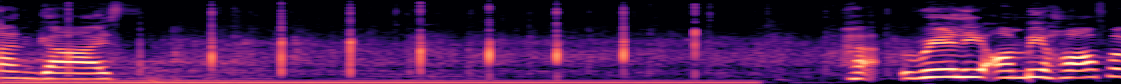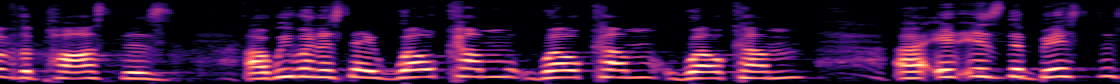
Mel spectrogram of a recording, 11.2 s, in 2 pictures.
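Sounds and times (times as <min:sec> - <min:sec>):
speech: 0:00.0 - 0:00.7, 0:04.2 - 0:11.2
audience applause: 0:00.0 - 0:06.8.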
